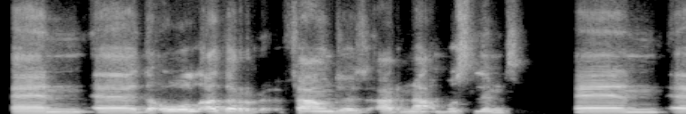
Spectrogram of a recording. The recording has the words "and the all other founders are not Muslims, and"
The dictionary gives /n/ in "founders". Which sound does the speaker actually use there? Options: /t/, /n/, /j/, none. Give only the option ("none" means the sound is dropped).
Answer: /n/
